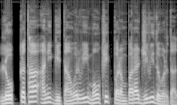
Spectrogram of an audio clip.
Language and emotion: Goan Konkani, neutral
